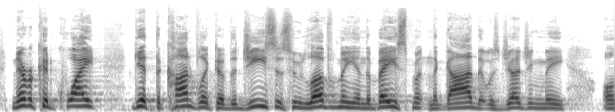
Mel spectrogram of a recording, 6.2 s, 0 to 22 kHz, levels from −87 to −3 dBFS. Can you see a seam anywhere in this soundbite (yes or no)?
no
